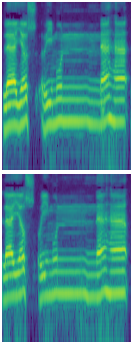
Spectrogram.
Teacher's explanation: Yas kena ada siluan sikit. Ra bacaan nipis ri.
